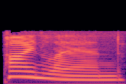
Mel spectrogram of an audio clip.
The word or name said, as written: pineland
